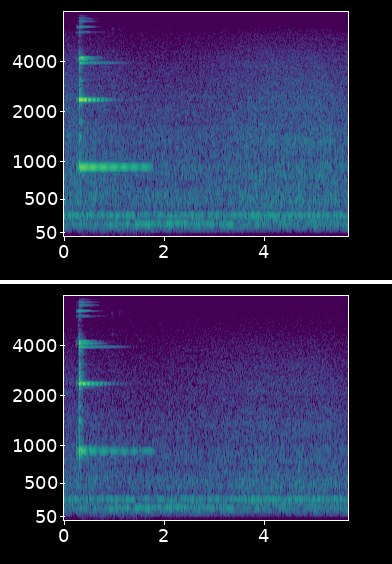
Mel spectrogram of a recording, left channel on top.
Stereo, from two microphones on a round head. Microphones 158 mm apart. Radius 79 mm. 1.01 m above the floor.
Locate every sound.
0.2 s a bell: 25° right (ahead or behind), 0.7 m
